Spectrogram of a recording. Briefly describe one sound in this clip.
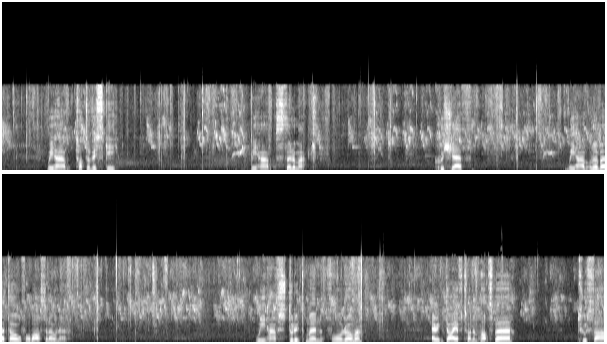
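Stiff cards slide and flick against each other.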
